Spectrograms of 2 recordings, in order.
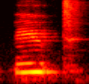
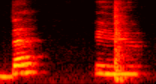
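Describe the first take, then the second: First: Said in the usual way. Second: "B-oot" split, long "oo"; sounding out. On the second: Shown as a demonstration. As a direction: stretch the "oo" in "B-oot". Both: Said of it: "Sound it out".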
